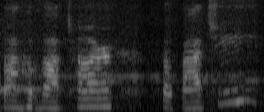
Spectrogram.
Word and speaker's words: Mahavatar Babaji: So you guys were drawn to the Mahavatar, Babaji, that's how you say it, and the Stone of Courage.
